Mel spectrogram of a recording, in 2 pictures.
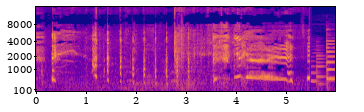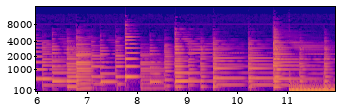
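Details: Human speech with short bursts of voice gives way to a piano melody of sustained notes that carries to the end.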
